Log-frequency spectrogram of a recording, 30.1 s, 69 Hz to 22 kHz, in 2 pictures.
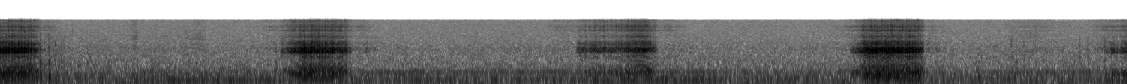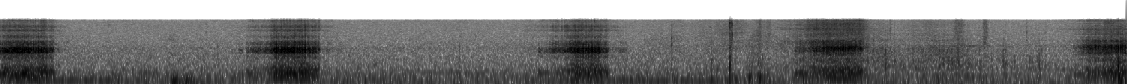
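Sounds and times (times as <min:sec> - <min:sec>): person snoring: 0:00.0 - 0:00.6, 0:03.7 - 0:05.0, 0:18.3 - 0:19.4, 0:22.2 - 0:23.4, 0:25.5 - 0:26.7, 0:29.2 - 0:30.0.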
